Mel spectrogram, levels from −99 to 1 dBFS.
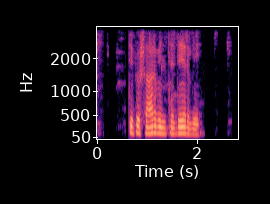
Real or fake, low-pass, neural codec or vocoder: real; 3.6 kHz; none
